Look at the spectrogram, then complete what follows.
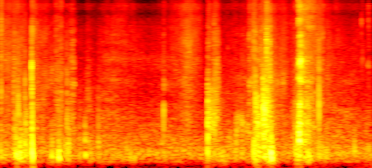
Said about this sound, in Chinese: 但是孩子们的喊声被另一个声音打断了，有人正从树林里朝他们跑过来。发出哗啦啦的声音。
